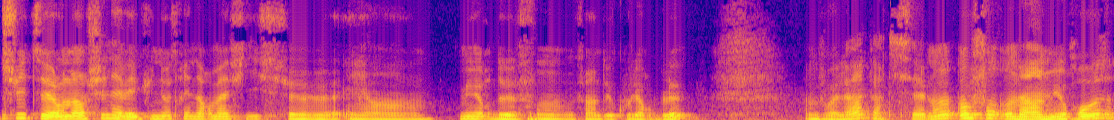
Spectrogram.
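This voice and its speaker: Speaking at a very slow pace, a woman has a fairly low pitch. Her tone is dark and mellow. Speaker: vlogger. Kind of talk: vlog. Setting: indoors, rented flat. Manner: hesitant, many fillers.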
